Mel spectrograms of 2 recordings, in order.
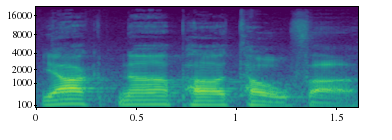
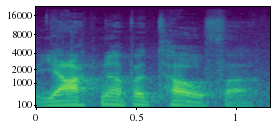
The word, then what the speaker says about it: Yoknapatawpha: It's phonetic pronunciation. It's not that hard to pronounce, really. You can do it, I swear. Yoknapatawpha. That toe might be a little bit difficult. Yoknapatawpha.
